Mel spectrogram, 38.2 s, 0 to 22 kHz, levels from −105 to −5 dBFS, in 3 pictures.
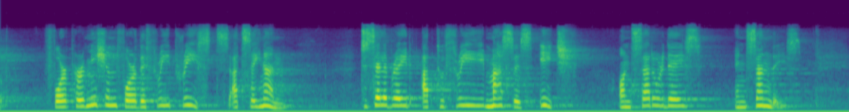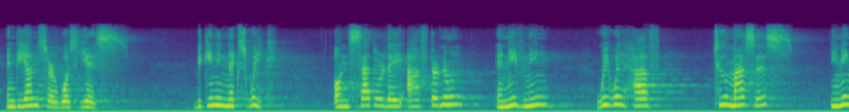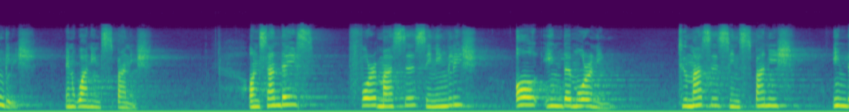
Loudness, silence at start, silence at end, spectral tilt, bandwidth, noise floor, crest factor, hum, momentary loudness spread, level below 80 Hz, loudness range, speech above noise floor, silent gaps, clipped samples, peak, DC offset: -20 LUFS; 0 s; 0 s; -4.5 dB/octave; 8.8 kHz; -52 dBFS; 20 dB; none; 16 LU; -62 dBFS; 5 LU; 33 dB; none; under 0.1%; 0 dBFS; 3%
